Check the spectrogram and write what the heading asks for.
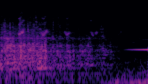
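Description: Near silence: a faint hiss fading away, with a few faint short chirps in the first second.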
